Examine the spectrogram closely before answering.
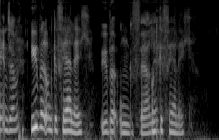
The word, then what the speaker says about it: Übel und Gefährlich: Übel und Gefährlich.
